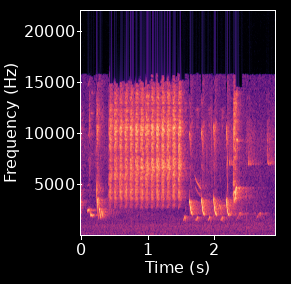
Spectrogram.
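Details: Spring song of a thrush nightingale, Żerań Canal, 24 April 2022: a high, hard buzzing rattle, then four or five sharp downslurred chirps repeated in quick succession.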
